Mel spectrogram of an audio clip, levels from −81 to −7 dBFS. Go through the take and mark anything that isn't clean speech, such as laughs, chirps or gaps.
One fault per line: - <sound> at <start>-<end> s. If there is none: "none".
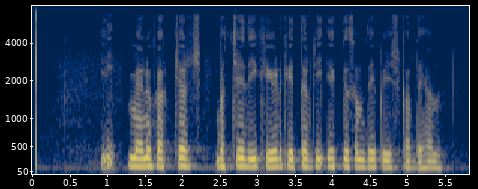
- laugh at 0.9-1.1 s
